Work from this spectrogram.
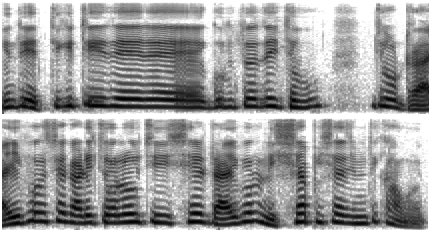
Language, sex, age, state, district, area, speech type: Odia, male, 60+, Odisha, Kalahandi, rural, spontaneous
